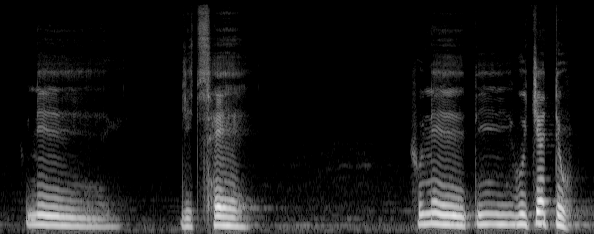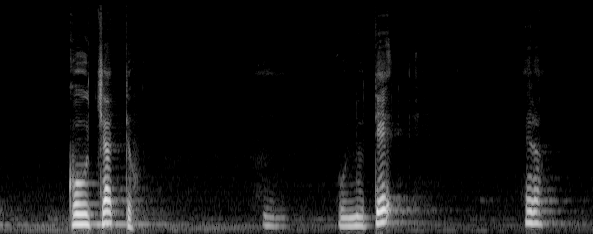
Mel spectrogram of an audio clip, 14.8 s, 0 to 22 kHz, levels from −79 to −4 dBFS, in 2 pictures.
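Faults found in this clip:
Nothing stood out on listening to the speech recording, and no symptom was found that would point to a component to investigate.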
